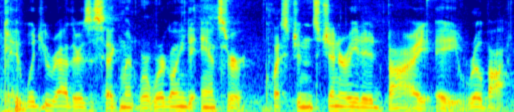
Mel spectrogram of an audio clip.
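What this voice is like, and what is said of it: Robotic voice impression. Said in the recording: “That was my robot impression.”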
